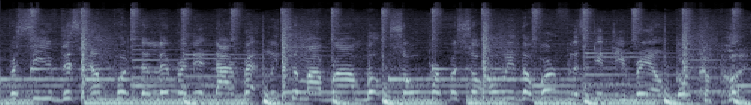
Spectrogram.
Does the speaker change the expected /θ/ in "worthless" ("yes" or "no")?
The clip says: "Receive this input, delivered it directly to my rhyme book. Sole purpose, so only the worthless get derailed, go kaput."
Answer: yes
